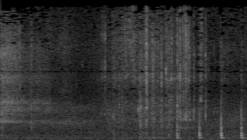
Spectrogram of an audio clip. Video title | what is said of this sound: Look What We found Hiding in the Undergrowth... The Novice Grows - Allotment Growing Enplotment | if you tap it you got a nice hollow gourd sound to it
